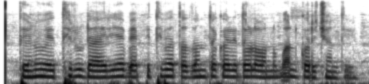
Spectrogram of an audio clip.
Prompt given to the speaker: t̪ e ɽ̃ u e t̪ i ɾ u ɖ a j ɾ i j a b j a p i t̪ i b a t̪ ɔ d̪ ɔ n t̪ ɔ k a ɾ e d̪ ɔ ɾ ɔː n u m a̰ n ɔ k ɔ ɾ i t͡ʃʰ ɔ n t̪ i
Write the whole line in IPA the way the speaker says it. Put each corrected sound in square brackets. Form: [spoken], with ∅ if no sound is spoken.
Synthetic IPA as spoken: t̪ e ɽ̃ u e [t̪ʰ] i ɾ u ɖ a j ɾ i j a b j a p i [t̪ʰ] i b a t̪ ɔ d̪ ɔ n t̪ ɔ k a ɾ [i] d̪ ɔ [ɭ] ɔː n u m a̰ n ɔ k ɔ ɾ i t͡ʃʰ ɔ n t̪ i

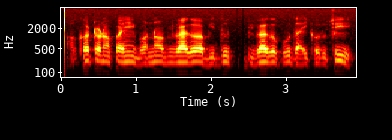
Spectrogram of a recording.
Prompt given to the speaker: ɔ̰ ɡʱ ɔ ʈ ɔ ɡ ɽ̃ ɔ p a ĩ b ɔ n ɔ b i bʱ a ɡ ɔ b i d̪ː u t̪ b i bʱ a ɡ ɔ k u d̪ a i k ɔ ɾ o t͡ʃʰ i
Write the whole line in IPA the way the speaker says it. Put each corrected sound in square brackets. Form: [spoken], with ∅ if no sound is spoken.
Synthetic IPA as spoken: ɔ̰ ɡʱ ɔ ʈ ɔ [∅] ɽ̃ ɔ p a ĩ b ɔ n ɔ b i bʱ a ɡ ɔ b i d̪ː u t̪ b i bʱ a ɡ ɔ k u d̪ a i k ɔ ɾ [u] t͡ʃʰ i

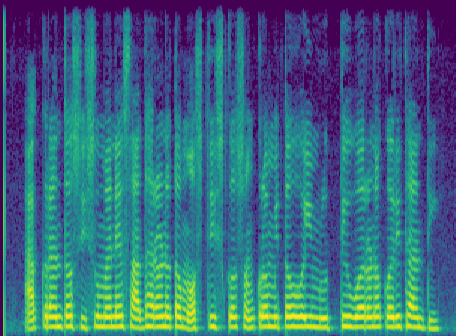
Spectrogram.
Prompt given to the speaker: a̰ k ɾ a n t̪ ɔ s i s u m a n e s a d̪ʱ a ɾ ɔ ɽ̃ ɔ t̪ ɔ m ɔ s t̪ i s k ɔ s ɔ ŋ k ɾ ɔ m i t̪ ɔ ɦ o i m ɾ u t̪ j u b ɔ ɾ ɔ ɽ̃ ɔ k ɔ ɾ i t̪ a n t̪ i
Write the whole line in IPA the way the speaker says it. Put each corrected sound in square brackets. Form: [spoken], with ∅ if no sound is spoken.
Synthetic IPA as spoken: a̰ k ɾ a n t̪ ɔ s i s u m a n e s a d̪ʱ a ɾ ɔ ɽ̃ ɔ t̪ ɔ m ɔ s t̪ i s k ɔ s ɔ ŋ k ɾ ɔ m i t̪ ɔ ɦ o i m ɾ u t̪ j u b ɔ ɾ ɔ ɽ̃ ɔ k ɔ ɾ i [t̪ʰ] a n t̪ i

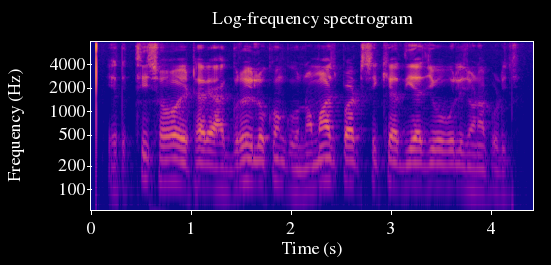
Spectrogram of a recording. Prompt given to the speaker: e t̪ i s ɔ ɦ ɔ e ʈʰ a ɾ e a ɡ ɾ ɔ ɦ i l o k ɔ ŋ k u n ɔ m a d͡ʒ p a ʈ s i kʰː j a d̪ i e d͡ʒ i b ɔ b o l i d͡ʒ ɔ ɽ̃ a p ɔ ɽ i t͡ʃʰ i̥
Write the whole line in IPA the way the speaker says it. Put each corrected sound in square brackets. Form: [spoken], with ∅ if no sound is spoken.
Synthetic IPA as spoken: e [t̪ʰ] i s ɔ ɦ ɔ e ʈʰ a ɾ e a ɡ ɾ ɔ ɦ i l o k ɔ ŋ k u n ɔ m a d͡ʒ p a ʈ s i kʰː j a d̪ i [a] d͡ʒ i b ɔ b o l i d͡ʒ ɔ ɽ̃ a p ɔ ɽ i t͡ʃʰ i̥

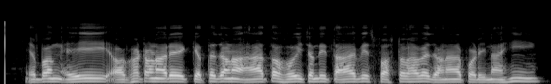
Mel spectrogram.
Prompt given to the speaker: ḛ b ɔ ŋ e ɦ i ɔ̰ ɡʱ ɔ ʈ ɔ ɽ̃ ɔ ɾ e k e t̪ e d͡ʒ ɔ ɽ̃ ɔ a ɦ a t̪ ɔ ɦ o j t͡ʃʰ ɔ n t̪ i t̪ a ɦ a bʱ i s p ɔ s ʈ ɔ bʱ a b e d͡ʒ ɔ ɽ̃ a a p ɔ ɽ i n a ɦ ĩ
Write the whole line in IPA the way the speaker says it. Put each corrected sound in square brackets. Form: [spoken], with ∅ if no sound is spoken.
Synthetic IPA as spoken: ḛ b ɔ ŋ e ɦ i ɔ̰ ɡʱ ɔ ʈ ɔ ɽ̃ ɔ ɾ e k e t̪ e d͡ʒ ɔ ɽ̃ ɔ a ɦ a t̪ ɔ ɦ o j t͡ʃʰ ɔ n t̪ i t̪ a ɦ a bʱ i s p ɔ s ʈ ɔ bʱ a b e d͡ʒ ɔ ɽ̃ a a p ɔ ɽ i n a ɦ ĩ

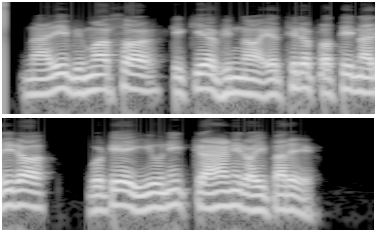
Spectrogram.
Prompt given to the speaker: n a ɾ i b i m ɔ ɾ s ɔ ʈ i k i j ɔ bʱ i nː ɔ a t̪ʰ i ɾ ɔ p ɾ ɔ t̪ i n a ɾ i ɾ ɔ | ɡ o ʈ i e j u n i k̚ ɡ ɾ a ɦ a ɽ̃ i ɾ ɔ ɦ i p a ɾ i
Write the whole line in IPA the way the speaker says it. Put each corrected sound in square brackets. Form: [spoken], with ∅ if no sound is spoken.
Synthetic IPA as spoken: n a ɾ i b i m ɔ ɾ s ɔ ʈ i k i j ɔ bʱ i nː ɔ [e] t̪ʰ i ɾ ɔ p ɾ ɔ t̪ i n a ɾ i ɾ ɔ | ɡ o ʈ i e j u n i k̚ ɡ ɾ a ɦ a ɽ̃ i ɾ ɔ ɦ i p a ɾ [e]

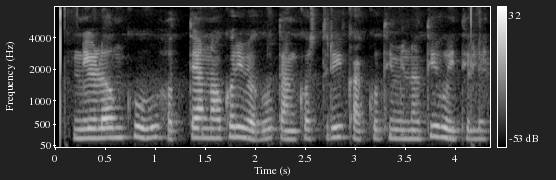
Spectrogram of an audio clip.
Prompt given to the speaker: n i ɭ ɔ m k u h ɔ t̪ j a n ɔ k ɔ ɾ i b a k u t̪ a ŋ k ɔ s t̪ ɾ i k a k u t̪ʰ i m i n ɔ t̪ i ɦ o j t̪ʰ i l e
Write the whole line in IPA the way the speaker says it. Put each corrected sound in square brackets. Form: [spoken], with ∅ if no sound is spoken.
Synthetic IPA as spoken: n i ɭ ɔ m k u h ɔ t̪ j a n ɔ k ɔ ɾ i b a k u t̪ a ŋ k ɔ s t̪ ɾ i k a k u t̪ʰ i m i n ɔ t̪ i ɦ o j t̪ʰ i l e

